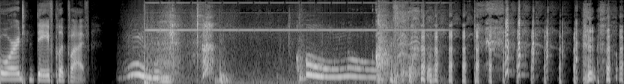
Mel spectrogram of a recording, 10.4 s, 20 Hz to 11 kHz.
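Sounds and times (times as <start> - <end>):
speech: 0.0 - 1.6, 2.2 - 3.7, 4.9 - 8.8, 9.6 - 10.4
high-pitched electronic alarm tone set off by backing against a wall: 2.4 - 7.6
laughter: 6.1 - 10.4.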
